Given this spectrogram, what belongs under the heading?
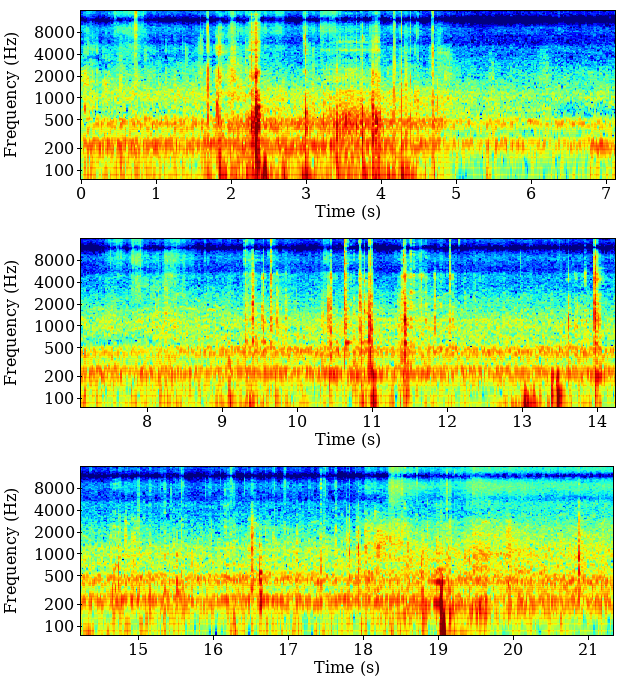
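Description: Bees buzz steadily around small salvage hive colonies, a dense, continuous drone with individual insects flicking close past now and then.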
